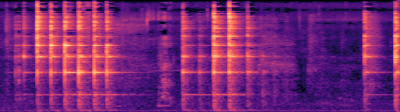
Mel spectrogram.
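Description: Metal spoon clinking against the rim of a cut-glass punch bowl as scoops of sherbet are knocked off, each clink ringing briefly. A quick run of clinks comes about half a second in, a shorter run around three seconds, and a single clink near the end.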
